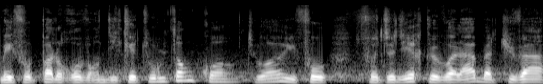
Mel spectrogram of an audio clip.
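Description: With an unremarkable speaking voice, a man talks at a medium pitch and with fairly even intonation. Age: 60s. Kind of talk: interview. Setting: conference venue.

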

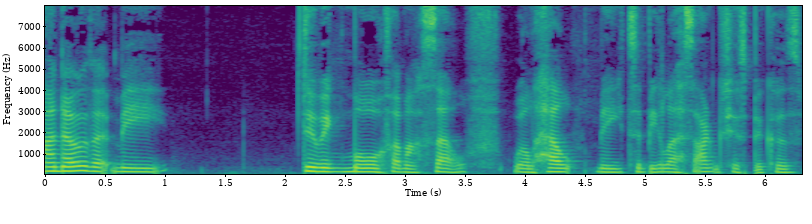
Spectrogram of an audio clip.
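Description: A woman speaks in a Lancashire accent, her pitch fairly low and her intonation fairly even. The recording is very clean, with a silent background. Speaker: podcast host. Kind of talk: solo monologue. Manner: rambling.

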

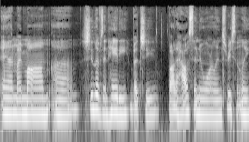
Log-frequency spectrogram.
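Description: An American accent comes through at a moderate pace. The loudness stays very even. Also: woman. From New Jersey, US. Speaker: cellist and singer-songwriter. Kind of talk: interview. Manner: halting.

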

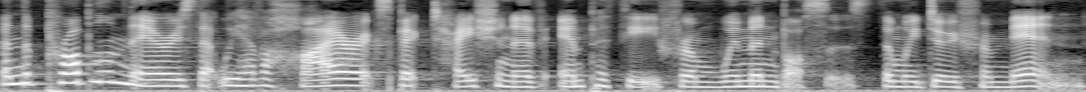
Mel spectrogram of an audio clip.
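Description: Hardly pausing, a woman with an Australian accent speaks at a fairly quick pace, with a medium pitch and lively intonation. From Australia, Canberra. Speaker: writer and public speaker. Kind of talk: interview conversation.

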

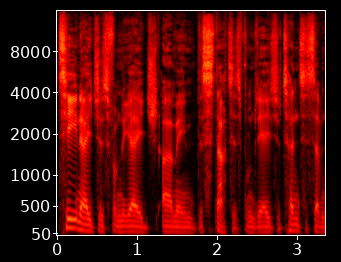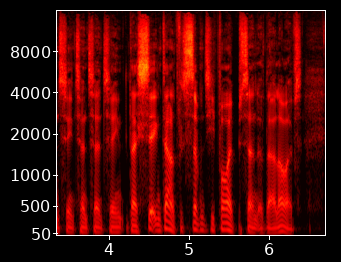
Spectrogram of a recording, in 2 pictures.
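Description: Very deep and low with vocal fry, a man rushes along at a very fast pace with hardly any pauses and ordinary pitch variation. The recording is very clean, the background silent. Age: 40s. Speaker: psychotherapist. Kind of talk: podcast interview.

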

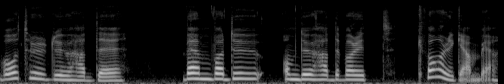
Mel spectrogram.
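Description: Speaking very slowly with long, frequent pauses, a woman has a fairly high pitch and a dark, mellow tone. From Iran. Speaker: podcast host. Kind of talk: casual interview.

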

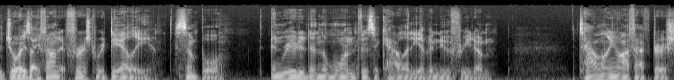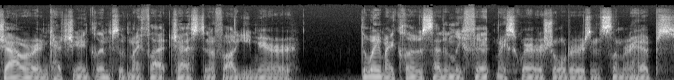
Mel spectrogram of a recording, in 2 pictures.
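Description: A man speaks with an American accent in a very deep, low voice. His intonation is fairly even and his pace fairly quick. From US. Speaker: writer and boxer. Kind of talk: interview, reading aloud from his book.

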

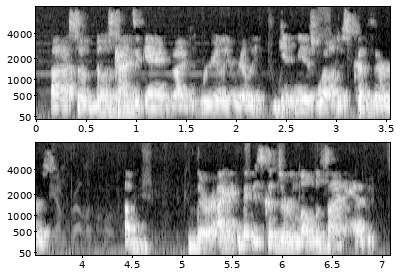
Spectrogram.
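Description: Against noticeable background noise, a man with an American accent talks very fast at a medium pitch, his pitch varying in an ordinary way and his loudness very even. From Arkansas, US South. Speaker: game designer. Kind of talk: casual chat. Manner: casual, hesitant with filler words.

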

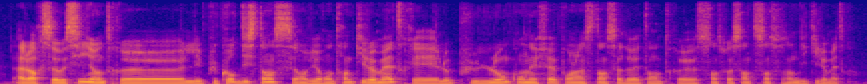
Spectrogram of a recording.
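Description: Speaking at a fairly slow pace, a man keeps a monotone, flat intonation with hardly any pauses. His pitch is fairly low. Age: 20s. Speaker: paraglider and engineering student. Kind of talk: interview. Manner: halting.

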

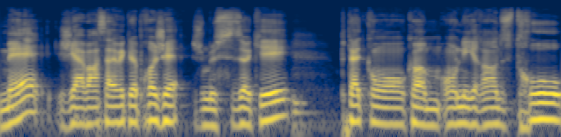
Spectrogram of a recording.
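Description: This man has a normal speaking voice with a medium pitch. He speaks at a fairly slow pace with ordinary pitch variation. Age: 30s. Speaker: network marketing entrepreneur. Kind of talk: casual chat.

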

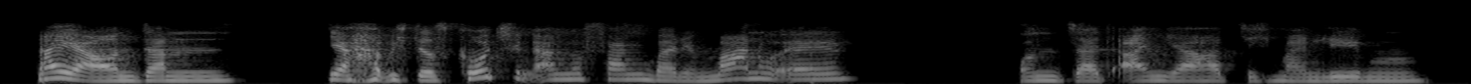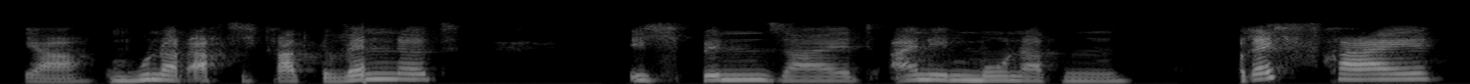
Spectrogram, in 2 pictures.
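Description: Delivered at a very slow pace with long, frequent pauses and ordinary pitch variation, the speech has a dry, close sound with no echo and a quiet background. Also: woman, medium pitch for a woman. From Germany, Detmold (Westphalia). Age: 20s. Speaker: daycare educator sharing recovery from eating disorder. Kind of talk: interview.

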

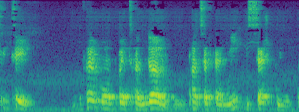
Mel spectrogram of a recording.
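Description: Speaking at a moderate pace, a woman leaves long, frequent pauses, and her loudness swings widely. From Cameroon. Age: 50s. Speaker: doctor. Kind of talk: interview.

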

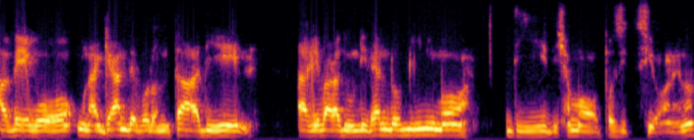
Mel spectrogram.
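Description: A man with a fairly low pitch speaks at a fairly slow pace in a monotone, flat way. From northern Italy, Lake Como. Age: 40s. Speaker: expat professional. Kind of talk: interview. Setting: remote call.

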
